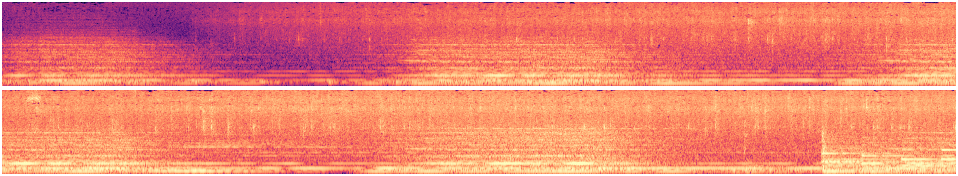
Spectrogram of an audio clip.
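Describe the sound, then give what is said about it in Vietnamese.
Heavy rain pouring onto an asphalt road, a dense, continuous hissing roar that holds steady and loud for the whole stretch with no voices. “cơn mưa trắng xóa bất ngờ trút xuống mặt đường nhựa.”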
